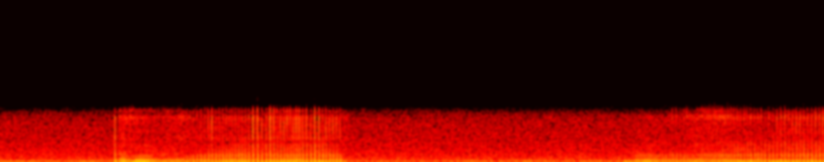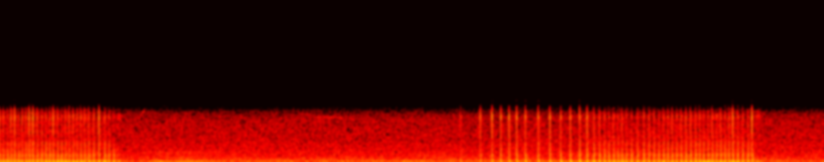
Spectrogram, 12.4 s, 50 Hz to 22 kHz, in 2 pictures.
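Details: Sleeping cat snoring: three long rattling snores about every four seconds, about 15 a minute, over steady background hiss.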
